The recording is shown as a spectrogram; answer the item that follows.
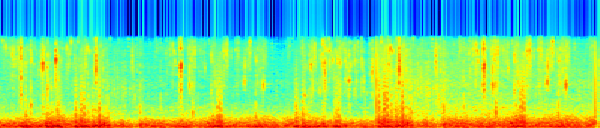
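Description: Wind buffeting the microphone in a heavy low rumble, with water from a camp shower bag's hose spattering and splashing onto skin.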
